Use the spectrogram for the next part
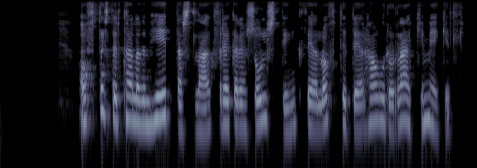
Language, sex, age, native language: Icelandic, female, 40-49, Icelandic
